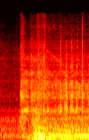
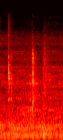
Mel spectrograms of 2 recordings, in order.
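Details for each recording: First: Nissan Safari (Patrol) starting after starter repair (cleaned, new Bendix drive and solenoid; worn bearing, possible flood damage): short crank, catches almost at once into smooth low idle, previously hard starting; normal quick start. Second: Nissan Patrol (Safari) hard to start: three sharp clicks in quick succession instead of one firm click; starter later found water-flooded and rusted.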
